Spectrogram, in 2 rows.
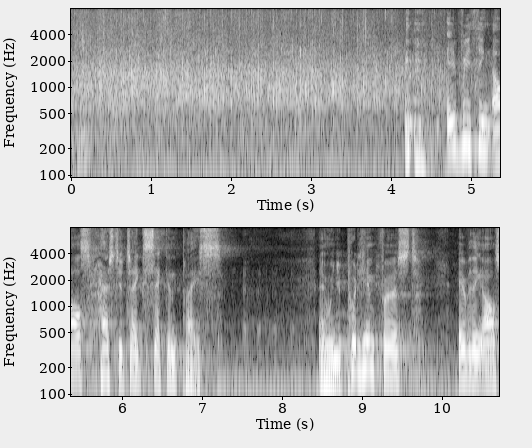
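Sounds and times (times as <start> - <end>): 
audience applause: 0.0 - 5.3
speech: 4.7 - 7.3, 8.4 - 10.7.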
